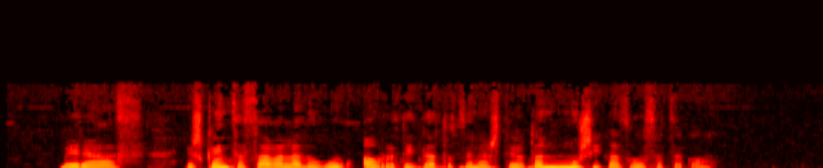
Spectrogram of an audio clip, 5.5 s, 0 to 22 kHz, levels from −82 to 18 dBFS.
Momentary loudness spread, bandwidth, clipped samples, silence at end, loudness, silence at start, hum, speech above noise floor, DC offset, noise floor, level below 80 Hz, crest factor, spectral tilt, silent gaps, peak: 15 LU; 11.5 kHz; under 0.1%; 0.75 s; -25 LUFS; 0.4 s; none; 44 dB; under 0.1%; -68 dBFS; -66 dBFS; 18 dB; -6 dB/octave; none; -6 dBFS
